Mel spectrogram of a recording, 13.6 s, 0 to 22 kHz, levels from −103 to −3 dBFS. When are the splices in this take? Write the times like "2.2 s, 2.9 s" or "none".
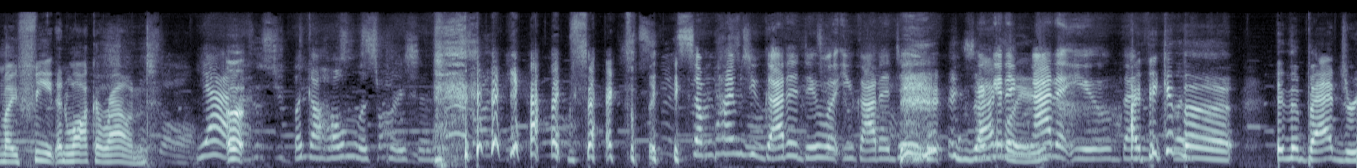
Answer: none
